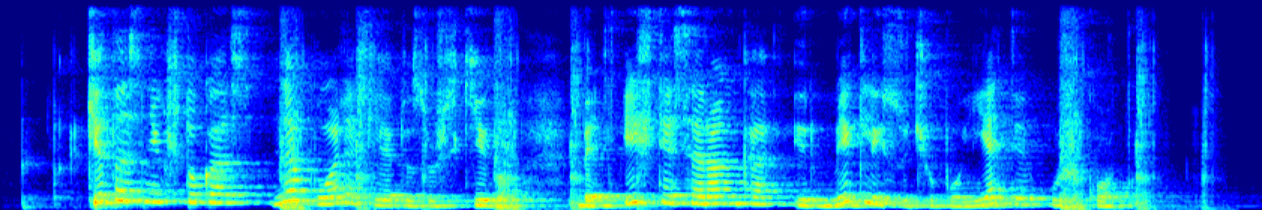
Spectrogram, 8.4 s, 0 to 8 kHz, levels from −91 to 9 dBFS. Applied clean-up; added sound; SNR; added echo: none; Fart; 11 dB; reverberation time 0.7 s.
